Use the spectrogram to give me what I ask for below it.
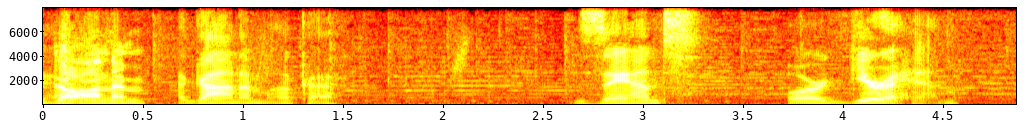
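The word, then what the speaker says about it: Agahnim: I've never known how to pronounce his name. Aghanim.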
